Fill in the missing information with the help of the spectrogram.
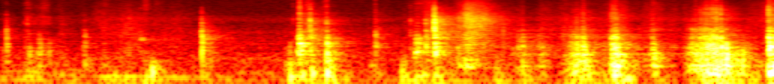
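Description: Clamps being fitted and tightened on a glued plywood drawer box: scattered clicks and knocks of clamp jaws and bars against the wood, with a few short rubbing rasps as they are slid into place and screwed down.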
